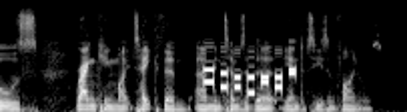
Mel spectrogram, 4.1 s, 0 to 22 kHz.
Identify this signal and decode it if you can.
Multi-frequency trunk signalling (R1, as on North American trunks), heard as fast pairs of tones, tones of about 70 ms, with speech in English. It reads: KP 85465 ST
